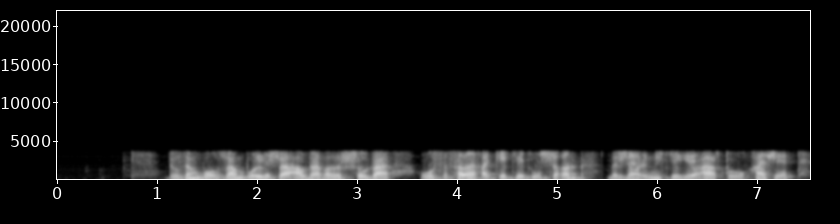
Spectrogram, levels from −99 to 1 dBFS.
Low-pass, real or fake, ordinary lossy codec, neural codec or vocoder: 3.6 kHz; fake; none; codec, 24 kHz, 1.5 kbps, HILCodec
